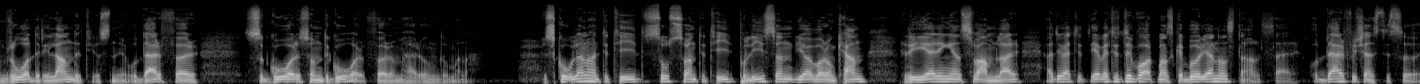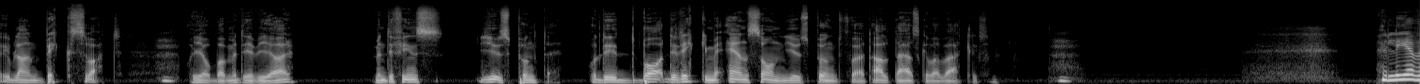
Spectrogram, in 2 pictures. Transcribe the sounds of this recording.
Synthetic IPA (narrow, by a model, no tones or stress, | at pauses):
mɾoːd̪əɾɪland̪ət̪ʰjɵ̰st̪nʉ̟̰ːʔɔ̰d̪æɾfœɾsɔɡoːɖɛsɔmd̪ɛɡo̰ːɾfœɖɔmɦæ̰ːɾʔɵ̰ŋd̪ṵːmʔa̰ɳa̰ | fœʂkuːlanhaɾɪnt̪ət̪ʰiːd̪sʊshaɾɪnt̪ət̪ʰiːd̪̚pʰʊliːsənjœːɾvad̪ɔmkʰanɾɛjeːɾɪŋənsvamlaɾjɑ̰d̪ɛveːt̪ɪjaɡveːt̪ɪnt̪əvaʈmanskabœɾjanɔnst̪ʰa̰nshæ̰ːɾɔd̪æɾfœʂɛnsd̪ɛsɔ̰ɪ̰bland̪bɛkːsva̰ʈ | ɔjɔbːamɛd̪ɛvɪjœːɾ | mɛnd̪ɛfɪns | jʉ̟ːspʰɵŋkt̪ʰəɾ | ɔd̪ɛbd̪ɛɾɛkːəɾmɛʔɛnsɔnːjʉ̟ːspʰɵŋkt̪fœ̰ɾʔa̰t̪ʰa̰lt̪̚d̪ɛhæːʂkavɑːɾavæ̰ːʈlɪksɔm | hɵɭeːv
